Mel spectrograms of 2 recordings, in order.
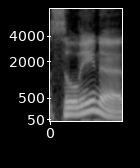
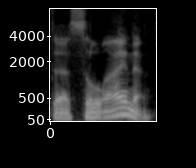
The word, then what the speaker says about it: Salina: I called it Salina, and they corrected me. They were very insulted that I pronounced it like an out-of-towner, being the out-of-towner that I was. But Salina.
